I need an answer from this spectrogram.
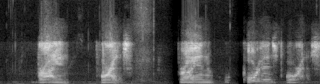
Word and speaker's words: Porez: Porez. Spell it for me, bud. Give it a go. P-O-R-E-Z.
